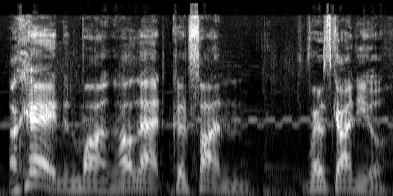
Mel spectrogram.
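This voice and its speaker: A man's voice: fairly high pitch, moderate pace, bright, forceful tone, soft background music. A young man giving casual, irreverent commentary while streaming a game, often swearing and mock-quoting.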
